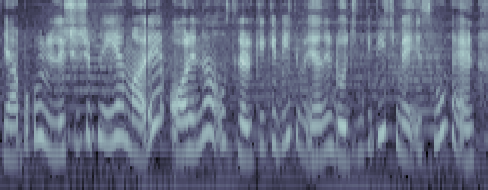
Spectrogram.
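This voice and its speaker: A woman's voice: sits high, expressive, brisk, soft background music. A woman reading the thoughts of a frightened young woman caught in a dangerous situation, in a pleading inner monologue. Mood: worried. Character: frightened young woman, time traveler, anxious.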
